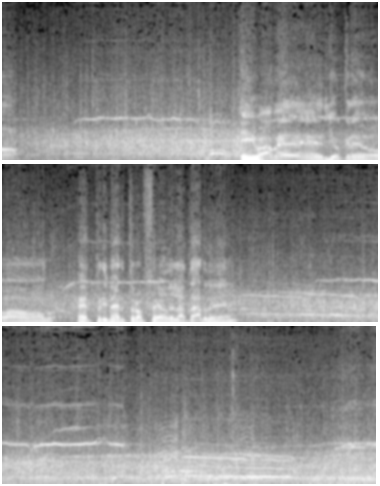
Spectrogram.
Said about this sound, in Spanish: Se va a echar, el toro se desploma sin puntilla, se cae sobre el costillar derecho el toro, que ha tardado poquísimo en caer Pablo Hermoso que se va en carrerilla hacia el centro del ruedo con los brazos arriba, recibiendo la ovación del público.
